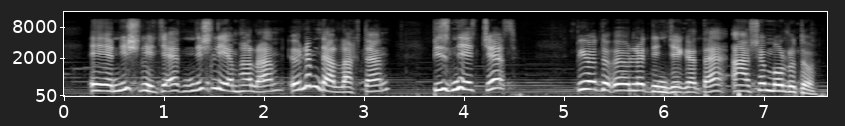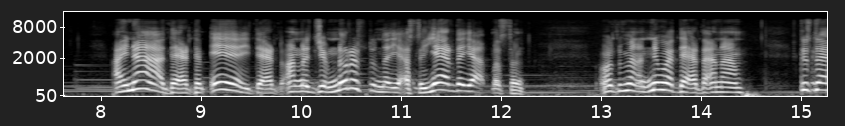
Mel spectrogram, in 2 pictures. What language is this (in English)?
Turkish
